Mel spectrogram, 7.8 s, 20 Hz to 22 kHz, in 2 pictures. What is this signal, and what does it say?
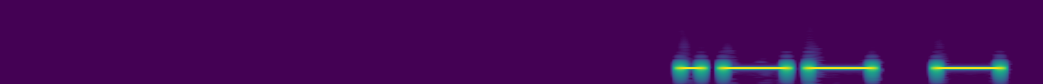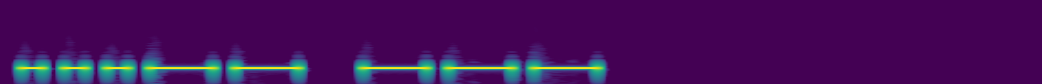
Morse code, heard as a keyed tone, about 15 wpm, 700 Hz. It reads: WT3O
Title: USA Call Signs - 4 Characters - Repeated 2x - 15wpm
